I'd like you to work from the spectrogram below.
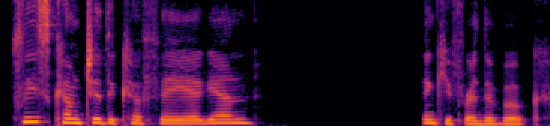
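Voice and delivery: usual speaking voice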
